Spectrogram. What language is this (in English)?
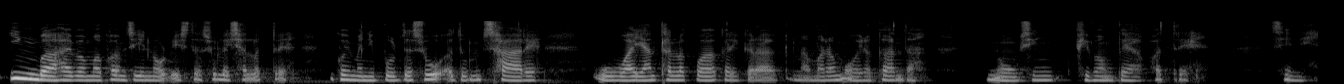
Manipuri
